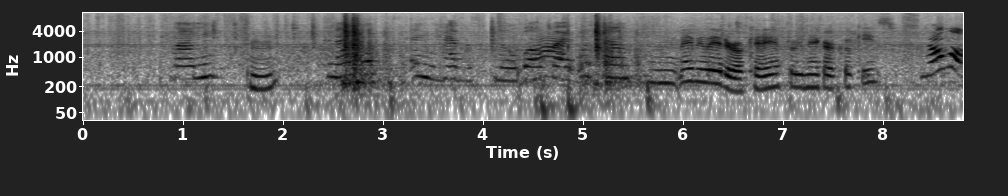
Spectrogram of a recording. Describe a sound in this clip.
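Young children talk and call out outdoors.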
